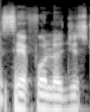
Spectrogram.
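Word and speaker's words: psephologist: Next है हमारा सेफोलॉजिस्ट। यहाँ पे पी साइलेंट है, क्या होगा ये, सेफोलॉजिस्ट होगा, जिसका मतलब क्या होता है, वन who studies the pattern of voting in election.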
